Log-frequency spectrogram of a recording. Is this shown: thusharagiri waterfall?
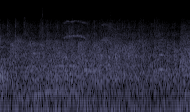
no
